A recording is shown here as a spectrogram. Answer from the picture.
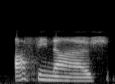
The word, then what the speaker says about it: affinage: A-F-F-I-N-E-U-R? – Right, yep, affineur practices affinage, which rhymes with massage,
